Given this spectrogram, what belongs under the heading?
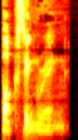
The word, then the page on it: boxing ring: British English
